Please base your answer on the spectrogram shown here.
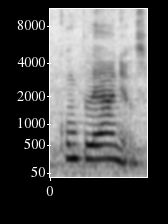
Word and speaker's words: cumpleaños: It's not an N, it's an ñ.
